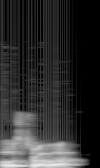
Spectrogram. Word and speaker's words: Ostrava: So we think the proper way to pronounce it is Ostrava. – Oh, okay. – It is I have been saying Ostrava because that's just, I'm American.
